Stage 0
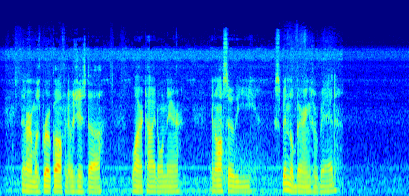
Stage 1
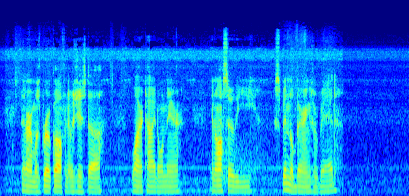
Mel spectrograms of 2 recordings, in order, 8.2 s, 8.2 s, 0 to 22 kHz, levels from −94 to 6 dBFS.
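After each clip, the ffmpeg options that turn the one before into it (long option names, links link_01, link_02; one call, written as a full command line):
ffmpeg -i in.wav -af "tiltshelf=frequency=680:gain=-6,volume=-2.5dB" out.wav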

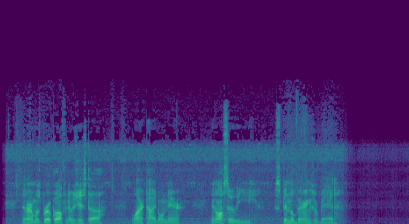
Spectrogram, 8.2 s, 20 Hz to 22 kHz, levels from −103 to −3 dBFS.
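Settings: ffmpeg -i in.wav -af "agate=range=-31dB:threshold=-53dB:ratio=16:detection=peak,volume=-6dB" out.wav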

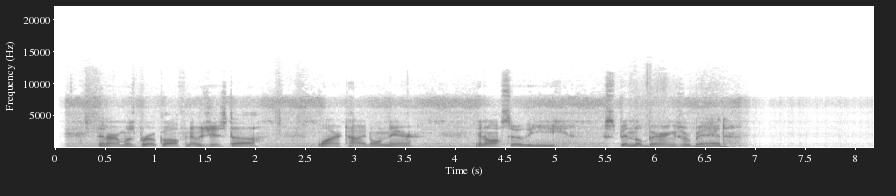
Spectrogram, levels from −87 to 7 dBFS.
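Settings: ffmpeg -i in.wav -af "acompressor=threshold=-42dB:ratio=8,volume=8.5dB" out.wav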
